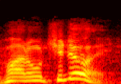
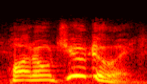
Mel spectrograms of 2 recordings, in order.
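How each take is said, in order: First: "Why don't you do it?" raised, weight on "do"; challenging question. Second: "Why don't you do it?" with "you" punched high; stress on YOU. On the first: Preacher challenging a Baptist to praise the Lord, stress on "do". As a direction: push the question, leaning on "do". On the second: Preacher turning the challenge on the listener, stress on "you". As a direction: hit "you" high, then fall away. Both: Retold or imitated.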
